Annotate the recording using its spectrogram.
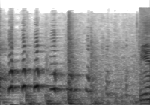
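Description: A person laughing in a quick run of short bursts that fades out within about a second.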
